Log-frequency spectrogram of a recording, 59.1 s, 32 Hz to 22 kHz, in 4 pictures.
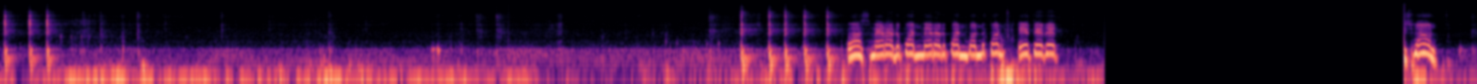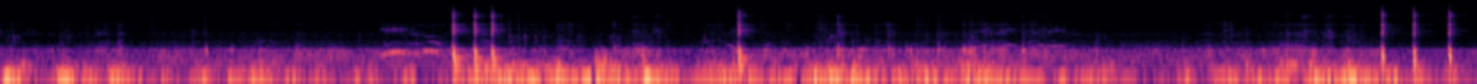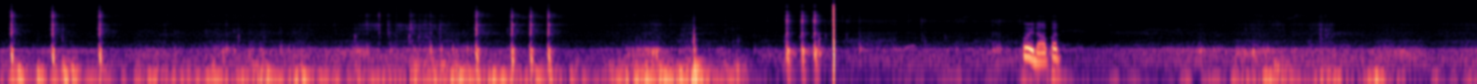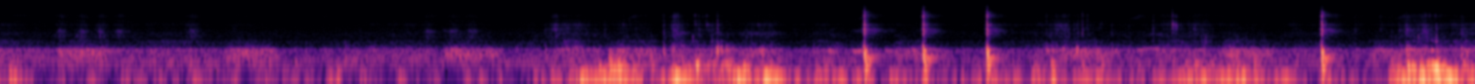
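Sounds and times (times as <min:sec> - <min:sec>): airsoft rifle shots: 0:00.0 - 0:00.7, 0:19.3 - 0:19.9
low rumble of movement: 0:00.6 - 0:08.4, 0:14.4 - 0:37.4, 0:38.0 - 0:59.0.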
